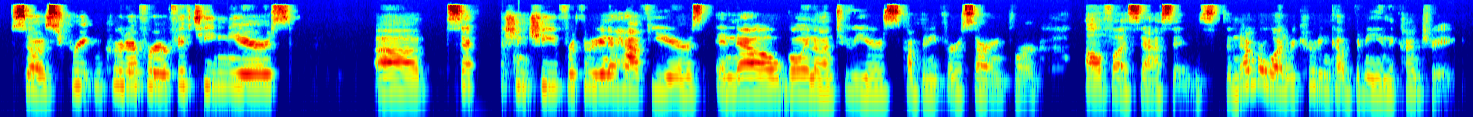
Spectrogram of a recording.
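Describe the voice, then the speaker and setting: This woman has a medium pitch and ordinary pitch variation. Her pace is fairly slow. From Jamaica (Kingston). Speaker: army recruiting first sergeant. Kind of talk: interview.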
